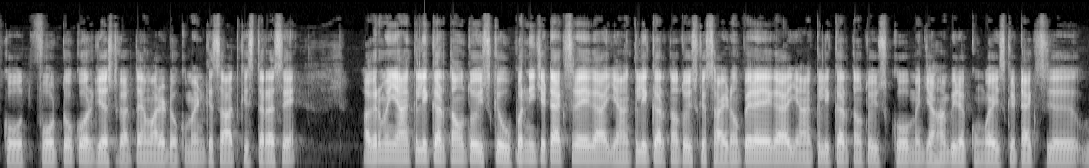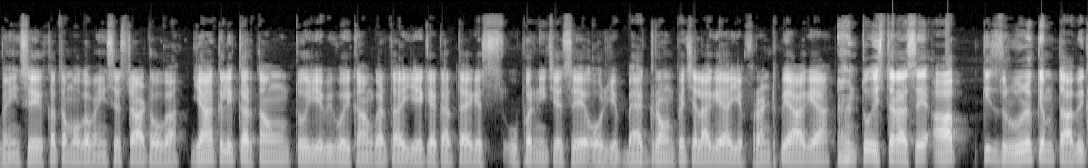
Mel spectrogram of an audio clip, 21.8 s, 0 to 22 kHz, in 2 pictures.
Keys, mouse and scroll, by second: 2.3 click, 6.2 click, 19.2-19.9 scroll up 1.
